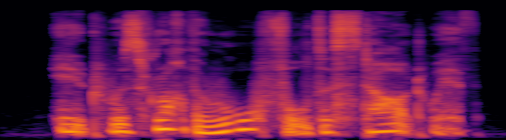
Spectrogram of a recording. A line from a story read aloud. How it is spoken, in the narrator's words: she said in a whisper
